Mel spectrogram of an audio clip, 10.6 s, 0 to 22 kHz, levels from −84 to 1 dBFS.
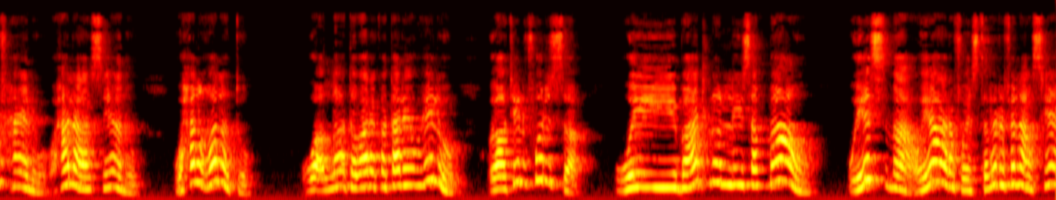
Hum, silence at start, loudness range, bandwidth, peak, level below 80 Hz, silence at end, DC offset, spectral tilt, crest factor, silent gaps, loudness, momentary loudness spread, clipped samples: none; 0 s; 2 LU; 16.5 kHz; -6 dBFS; -62 dBFS; 0 s; under 0.1%; -3 dB/octave; 16 dB; none; -23 LUFS; 9 LU; under 0.1%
